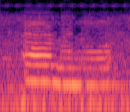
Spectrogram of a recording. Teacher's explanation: mad badal karena ada alif yang dibaca panjang pada awal kalimat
